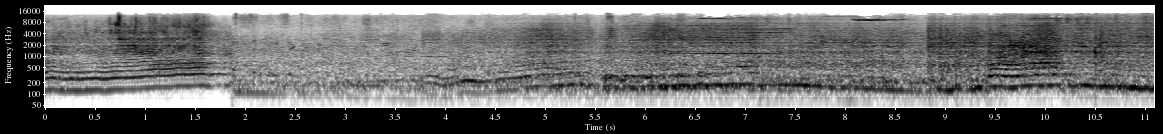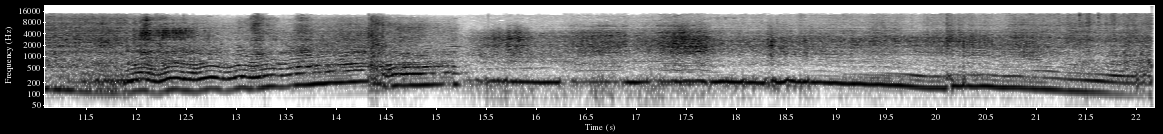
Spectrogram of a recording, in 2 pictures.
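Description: A rally car engine revs hard, rising and falling as the car accelerates and shifts gears.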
